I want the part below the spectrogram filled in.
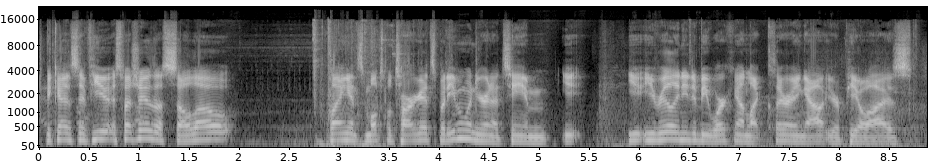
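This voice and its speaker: A man's voice: a little high, fast talker, a bit bright, a little hiss or hum. A man streaming a battle royale game live, giving casual commentary in gamer slang, often swearing when frustrated.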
